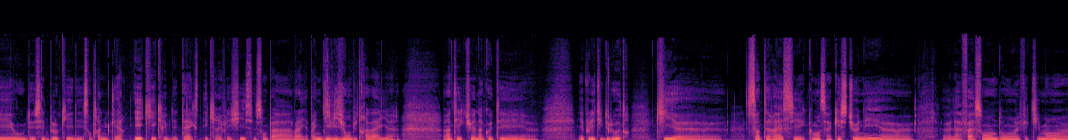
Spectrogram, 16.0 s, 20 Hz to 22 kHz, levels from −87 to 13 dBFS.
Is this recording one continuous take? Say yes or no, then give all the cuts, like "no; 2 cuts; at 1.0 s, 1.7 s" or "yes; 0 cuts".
yes; 0 cuts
